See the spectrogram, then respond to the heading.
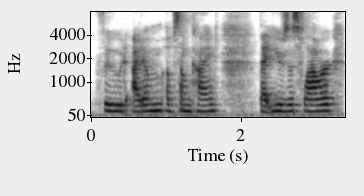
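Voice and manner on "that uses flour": ordinary delivery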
